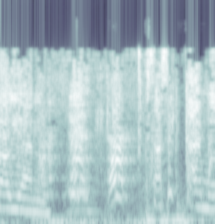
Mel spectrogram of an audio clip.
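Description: Loud voice sounds that the transcript does not catch as words, with pitch sliding up and down, over a steady low hum.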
